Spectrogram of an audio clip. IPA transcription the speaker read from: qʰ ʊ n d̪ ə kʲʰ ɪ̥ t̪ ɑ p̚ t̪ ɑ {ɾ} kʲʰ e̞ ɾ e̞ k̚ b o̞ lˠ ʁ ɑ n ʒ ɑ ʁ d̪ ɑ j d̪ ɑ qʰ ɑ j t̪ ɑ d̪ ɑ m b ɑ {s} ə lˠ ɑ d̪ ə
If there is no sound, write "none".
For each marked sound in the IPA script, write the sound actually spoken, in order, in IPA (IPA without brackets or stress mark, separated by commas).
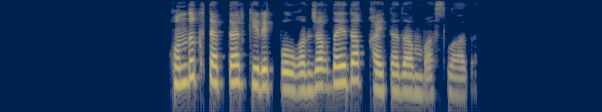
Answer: ɾ, s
